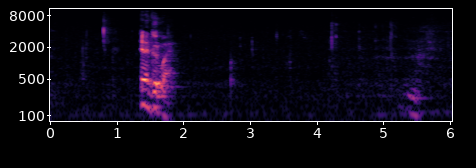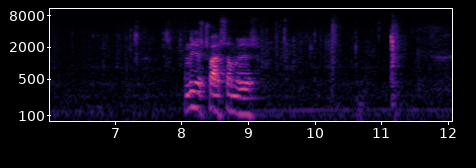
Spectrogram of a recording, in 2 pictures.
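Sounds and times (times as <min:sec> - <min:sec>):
mouth clicks and chewing: 0:00.5 - 0:01.0, 0:06.0 - 0:08.1, 0:09.2 - 0:11.1.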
